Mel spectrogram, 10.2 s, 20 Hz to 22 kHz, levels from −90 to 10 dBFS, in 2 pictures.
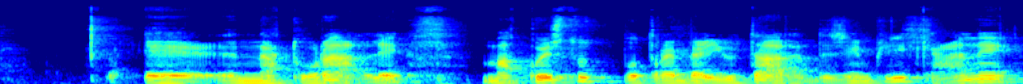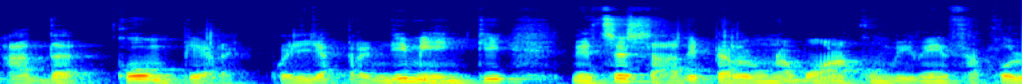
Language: Italian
